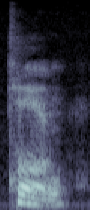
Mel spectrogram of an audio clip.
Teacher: the k sound stops the airflow towards the back of your mouth, almost to the throat, can. The p, t, and k sounds are all consonants that stop airflow completely.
